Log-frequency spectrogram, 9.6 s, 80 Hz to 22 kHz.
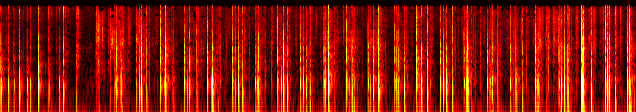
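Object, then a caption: Corrugated cardboard box. A medium, closed, hollow corrugated cardboard shipping box with a UN3481 label is held and tapped with long nails and fingertips on its side and label. The result is rapid, dry clusters of taps, each with a hollow, papery knock around 240 Hz and almost no ring. Sharp clicky nail edges come through over the soft body of the box.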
